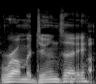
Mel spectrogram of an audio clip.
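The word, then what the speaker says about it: Rome Odunze: Uh, Seth Roma Dunz.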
